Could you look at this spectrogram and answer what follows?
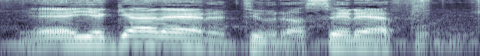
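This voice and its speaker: Sleazy cigar chomping boxing manager, sneery, very up and down voice, music under. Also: male voice, medium pitch, expressive, moderate pace, creaky, fairly bright tone. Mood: smug. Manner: sneering, needling. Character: sleazy, mocking cigar-smoking fight manager. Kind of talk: radio drama acting.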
